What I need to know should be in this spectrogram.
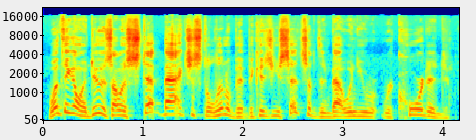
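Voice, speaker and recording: A man's voice: a little high, animated, racing, breathy edge. A man hosting an interview, asking long rambling questions full of restarts. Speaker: podcast host. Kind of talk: casual interview talk.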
